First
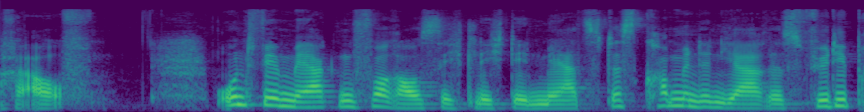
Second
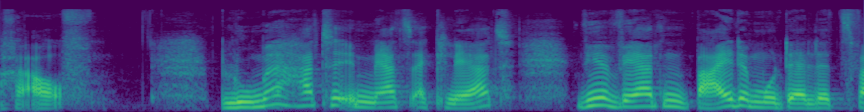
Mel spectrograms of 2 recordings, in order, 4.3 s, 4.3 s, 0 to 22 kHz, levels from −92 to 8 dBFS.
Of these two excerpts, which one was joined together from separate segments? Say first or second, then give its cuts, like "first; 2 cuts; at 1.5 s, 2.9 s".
first; 1 cut; at 1.1 s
